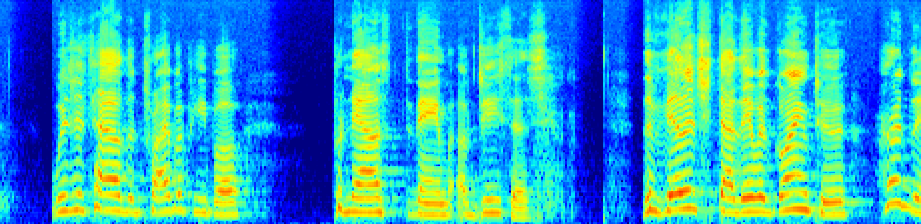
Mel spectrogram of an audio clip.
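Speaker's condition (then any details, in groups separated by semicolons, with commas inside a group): Cerebral palsy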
